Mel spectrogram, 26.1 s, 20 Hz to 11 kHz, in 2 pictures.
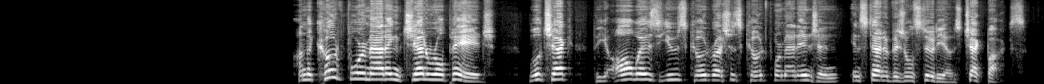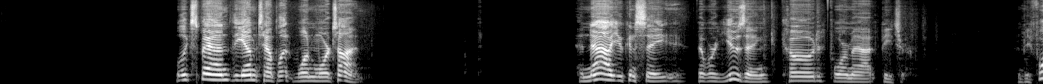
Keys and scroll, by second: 13.8-14.2 typing, 16.8 Up, 17.3 Return, 18.2 m, 18.6 m, 18.6 space, 21.7-24.9 typing, 25.2 Left, 25.6 Left.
